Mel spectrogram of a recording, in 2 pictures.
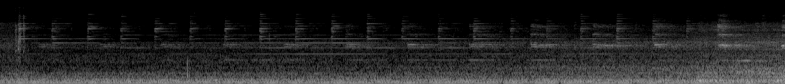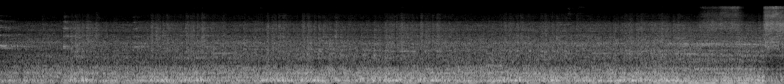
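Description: Railroad crossing bell ringing in an even, rapid rhythm while the crossing is closed. From about eight seconds in, a Metra bilevel commuter train runs through the crossing, its wheels and cars rumbling and clacking over the rails, louder than the bell.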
